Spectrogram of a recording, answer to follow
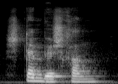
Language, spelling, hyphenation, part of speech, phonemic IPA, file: Dutch, stembusgang, stem‧bus‧gang, noun, /ˈstɛm.bʏsˌxɑŋ/, Nl-stembusgang.ogg
- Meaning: election (the action of voting in an election)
